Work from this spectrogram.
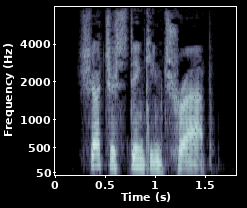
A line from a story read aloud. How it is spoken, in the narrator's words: McVries said coldly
